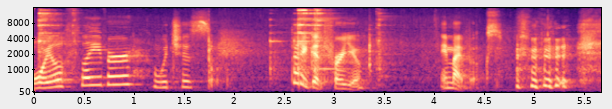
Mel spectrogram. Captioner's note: laughing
